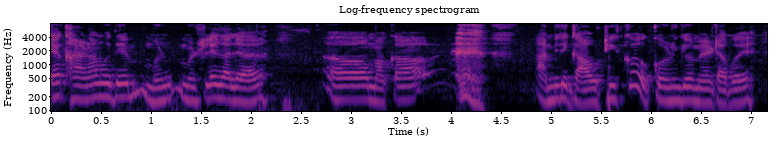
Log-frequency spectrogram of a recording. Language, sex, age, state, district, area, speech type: Goan Konkani, male, 60+, Goa, Bardez, rural, spontaneous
